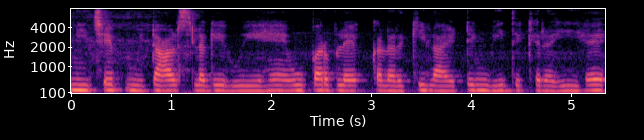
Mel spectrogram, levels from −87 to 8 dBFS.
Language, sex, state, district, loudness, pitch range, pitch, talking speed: Hindi, male, Bihar, Bhagalpur, -27 LUFS, 175-190 Hz, 180 Hz, 170 wpm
